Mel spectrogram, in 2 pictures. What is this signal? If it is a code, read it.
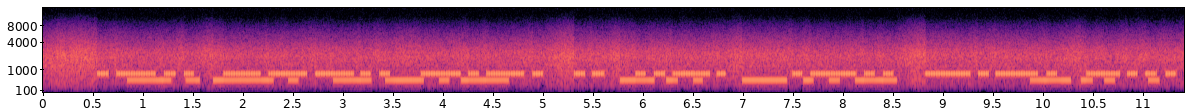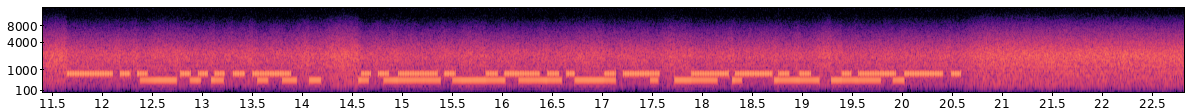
Morse code, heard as two keyed tones, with radio static. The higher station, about 13 wpm, 790 Hz: L8CIF LCBD4 FLAZP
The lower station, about 10 wpm, 480 Hz: CQ DX DE DS1RG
